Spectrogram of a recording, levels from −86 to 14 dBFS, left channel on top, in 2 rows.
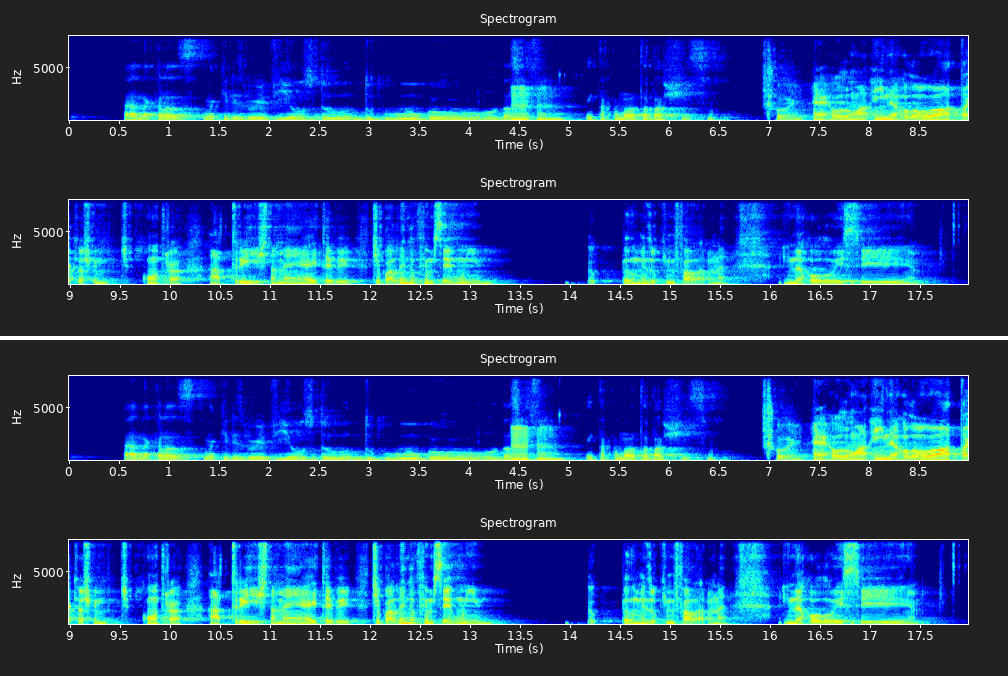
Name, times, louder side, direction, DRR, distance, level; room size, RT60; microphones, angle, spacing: voice 1, 0.5-4.5 5.2-6.5, equal, 5° right, 4 dB, 1.4 m, -28 dB
voice 2, 4.4-5.0 6.9-9.4 9.7-13.2 14.2-14.3 14.5-17.5, right 2 dB, 30° right, 7 dB, 1.6 m, -25 dB
23.0 x 20.5 x 8.7 m, 0.81 s
head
